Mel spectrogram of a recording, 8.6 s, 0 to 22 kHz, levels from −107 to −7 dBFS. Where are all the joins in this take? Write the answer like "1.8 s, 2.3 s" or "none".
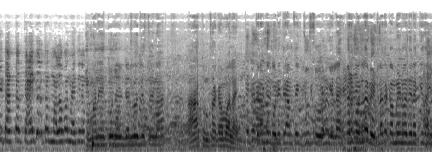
1.7 s, 4.9 s, 7.0 s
